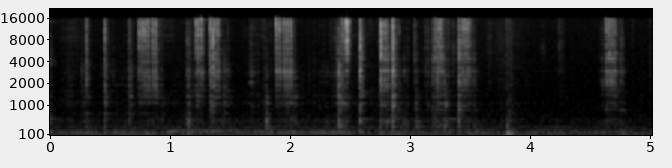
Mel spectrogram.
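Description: Ratchet wrench clicking in short, irregular runs as screws are driven into the underside of a wooden tabletop.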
